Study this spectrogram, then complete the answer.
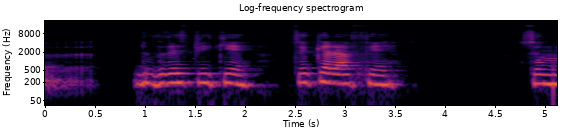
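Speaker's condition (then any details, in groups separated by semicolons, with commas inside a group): Multiple sclerosis; wheelchair, hand difficulties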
